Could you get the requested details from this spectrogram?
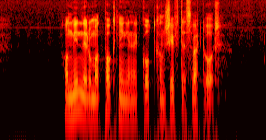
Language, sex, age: Norwegian, male, 33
